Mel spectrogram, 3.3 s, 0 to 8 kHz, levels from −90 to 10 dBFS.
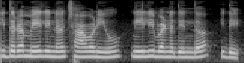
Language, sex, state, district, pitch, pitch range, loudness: Kannada, female, Karnataka, Bidar, 215 Hz, 210-225 Hz, -15 LUFS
